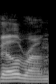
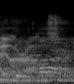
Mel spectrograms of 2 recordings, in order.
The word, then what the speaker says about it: aileron: It's a French word, I think. Aileron. Mm-hmm. You say aileron, so it's written the same, so...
